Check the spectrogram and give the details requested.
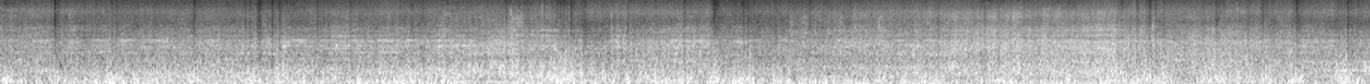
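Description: Double-stack intermodal freight train rolling past, its wheels running over the rails, with wind on the microphone.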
